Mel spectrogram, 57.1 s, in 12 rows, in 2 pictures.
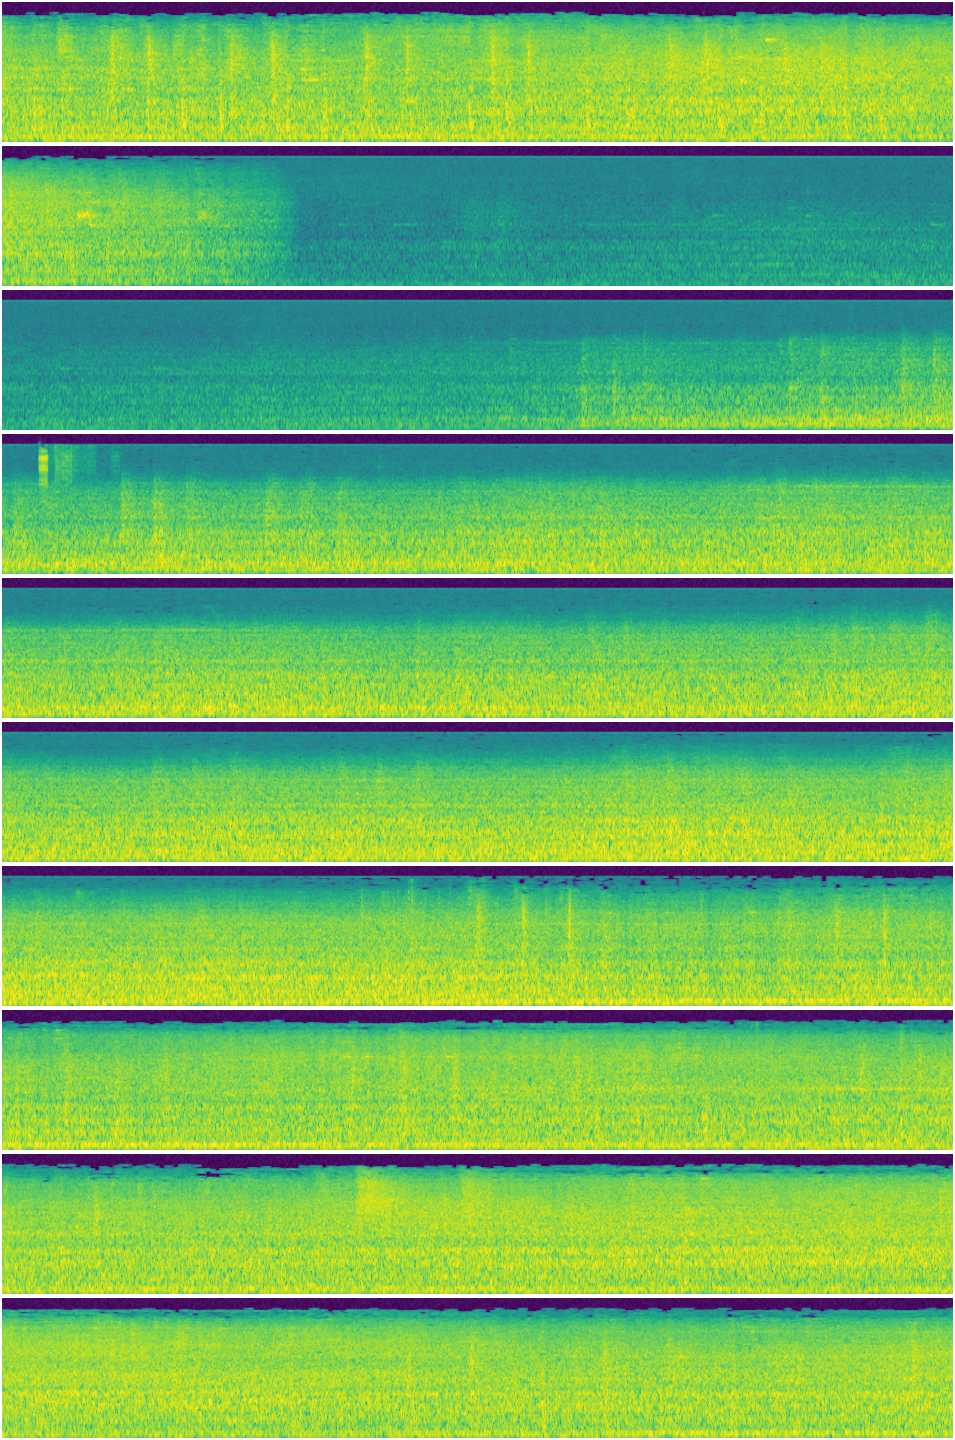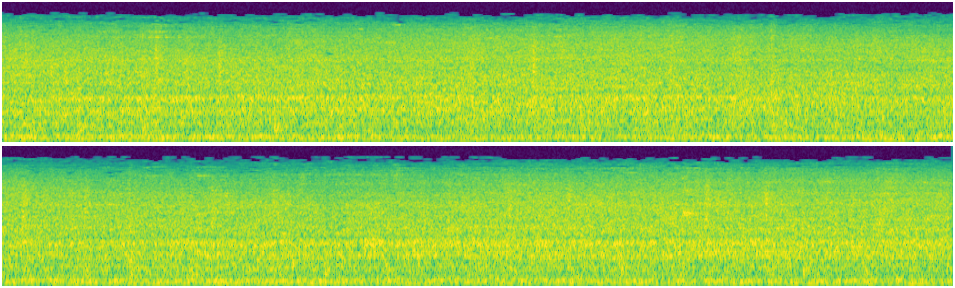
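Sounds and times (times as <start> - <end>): train wheels clattering on bridge: 0.0 - 6.0, 12.3 - 18.8, 19.6 - 57.0
diesel locomotive engines running: 0.0 - 6.3, 24.0 - 57.0.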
